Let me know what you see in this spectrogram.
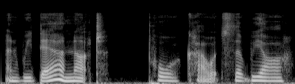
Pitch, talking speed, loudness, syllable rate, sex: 170 Hz, 185 wpm, -18 LUFS, 4.5 syllables/s, female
